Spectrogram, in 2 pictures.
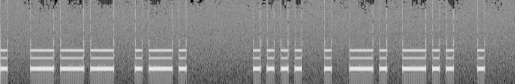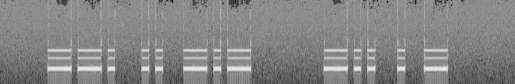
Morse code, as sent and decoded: … / .... . -. -.. . / --. .. -.- / -.. . -
… HENDE GIK DET

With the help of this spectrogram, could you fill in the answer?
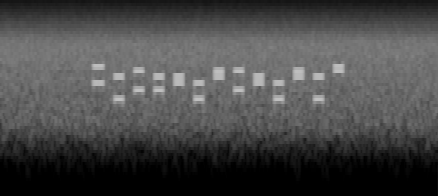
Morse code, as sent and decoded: none

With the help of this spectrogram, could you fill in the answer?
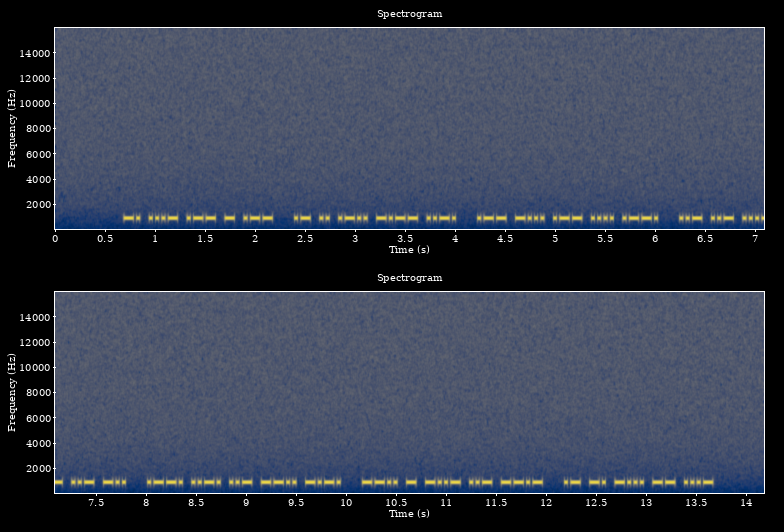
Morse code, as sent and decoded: -. ...- .-- - .-- / .- .. .-.. -.-- ..-. / .-- -... .-- .... .--. / ..- ..- ...- ..- -.. / .--. ..-. ..- --.. -.-. / --.. - -..- ..- --.- / .- -. -... -- ...-
NVWTW AILYF WBWHP UUVUD PFUZC ZTXUQ ANBMV

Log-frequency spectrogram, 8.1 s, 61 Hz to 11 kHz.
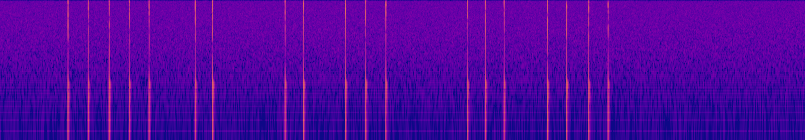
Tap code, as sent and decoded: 5-2 2-3 3-4
WHO

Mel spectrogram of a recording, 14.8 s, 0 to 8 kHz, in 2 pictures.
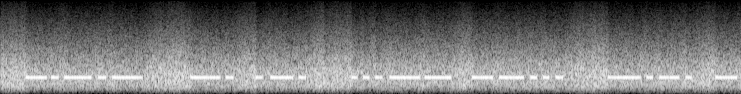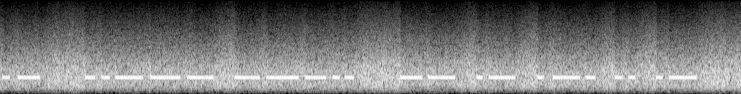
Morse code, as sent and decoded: -.-.- / -. .-. / ...-- --... / -.-. -.- / ..--- ---.. / -- .- .-. .. .-
<KA> NR 37 CK 28 MARIA

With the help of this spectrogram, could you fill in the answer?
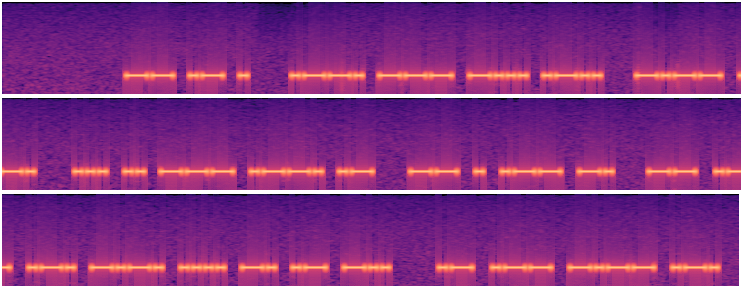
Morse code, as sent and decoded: -- .- . / .--. --- -... .-.. / -.-- -. / ... .. --- .--. .- / -- . .-- -. / -- .- .-. -.-. .... -. .- -.. / .- .-- -.-- .-.
MAE POBL YN SIOPA MEWN MARCHNAD AWYR

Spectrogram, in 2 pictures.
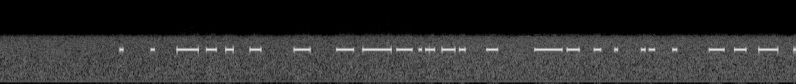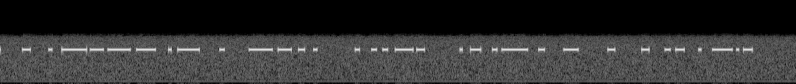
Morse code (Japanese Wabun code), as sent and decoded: none

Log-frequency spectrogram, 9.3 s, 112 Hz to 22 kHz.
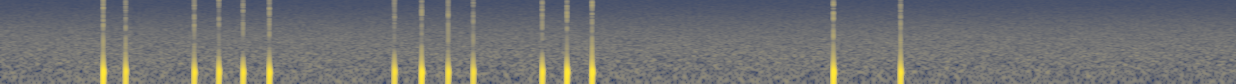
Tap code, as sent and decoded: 2-4 4-3 / 1-1
IS A

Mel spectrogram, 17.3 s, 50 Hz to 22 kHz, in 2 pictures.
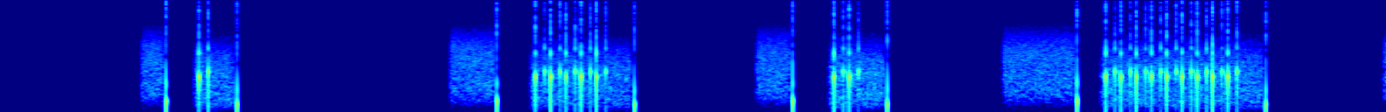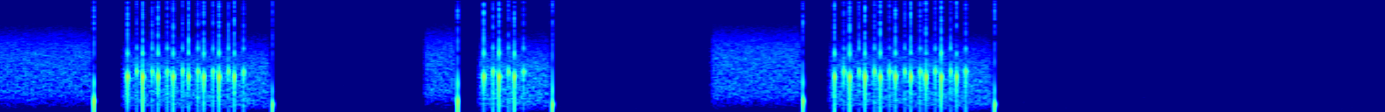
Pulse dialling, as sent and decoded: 1 / 5 / 2 / 9 / 8 / 3 / 9
1 5 2 9 8 3 9

